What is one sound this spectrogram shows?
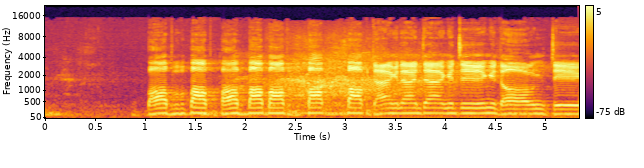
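A young man sings solo through a microphone in a large hall.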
